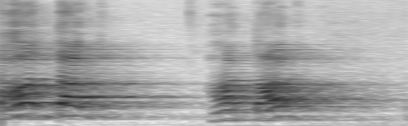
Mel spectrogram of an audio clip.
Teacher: as one word, it's a compound noun. I stress hot, first element.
